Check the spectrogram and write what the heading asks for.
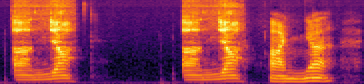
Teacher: it should basically sound like a combination of an N and a yod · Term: palatal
